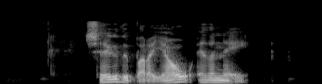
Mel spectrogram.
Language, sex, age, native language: Icelandic, male, 20-29, Icelandic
